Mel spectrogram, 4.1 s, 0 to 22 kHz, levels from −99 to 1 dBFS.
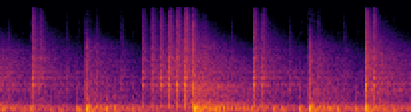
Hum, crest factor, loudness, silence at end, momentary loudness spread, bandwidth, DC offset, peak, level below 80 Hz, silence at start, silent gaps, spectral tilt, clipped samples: none; 26 dB; -31 LUFS; 0 s; 15 LU; 16 kHz; under 0.1%; -4 dBFS; -42 dBFS; 0 s; none; -7 dB/octave; under 0.1%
